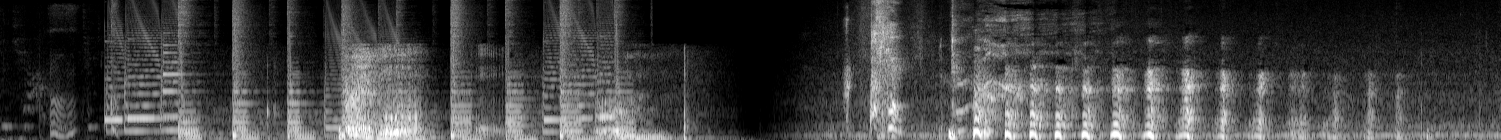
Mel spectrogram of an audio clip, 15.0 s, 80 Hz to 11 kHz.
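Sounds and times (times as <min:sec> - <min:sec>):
baby sneezing: 0:08.4 - 0:09.2.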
